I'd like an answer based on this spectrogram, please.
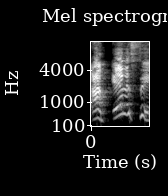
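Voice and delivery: high-pitched yelling. Retelling a sentenced man being taken out of court: imitating Jussie yelling. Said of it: "he's yelling".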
